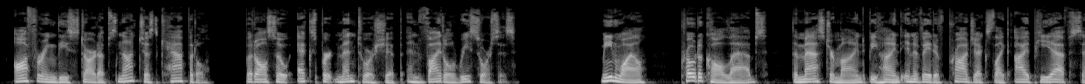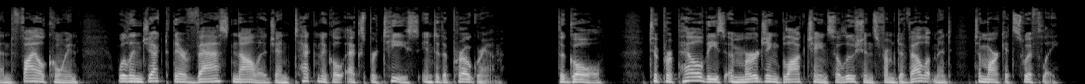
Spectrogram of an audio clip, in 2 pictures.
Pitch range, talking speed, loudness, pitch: 100-125 Hz, 135 wpm, -20 LUFS, 110 Hz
